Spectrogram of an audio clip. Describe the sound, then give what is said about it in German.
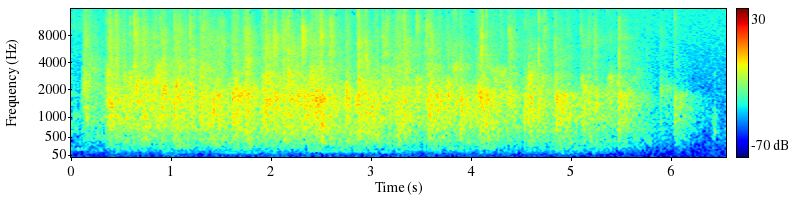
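Sustained applause from an audience, a dense wash of many hands clapping at steady loudness for several seconds before tapering off at the end, with no talking over it. “wir dürfen als Gemeinde auch mal vielen Dank sagen, dass du als Gemeindeleiter hier so viel Verantwortung übernimmst und ich denke, das tun wir mit einem kleinen Applaus.”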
